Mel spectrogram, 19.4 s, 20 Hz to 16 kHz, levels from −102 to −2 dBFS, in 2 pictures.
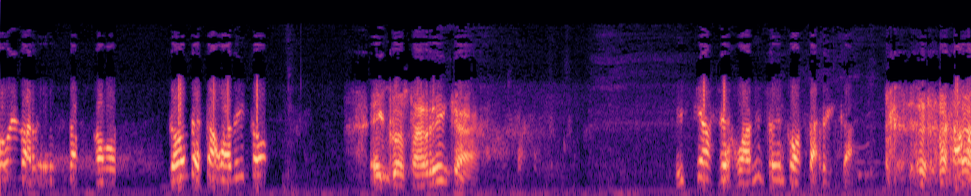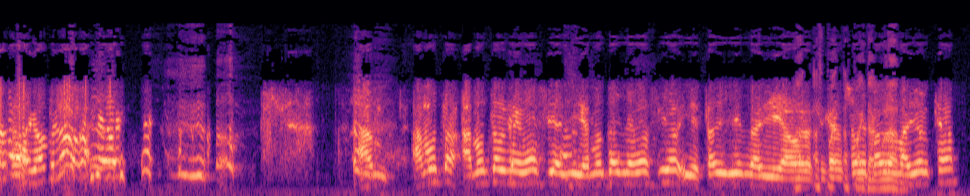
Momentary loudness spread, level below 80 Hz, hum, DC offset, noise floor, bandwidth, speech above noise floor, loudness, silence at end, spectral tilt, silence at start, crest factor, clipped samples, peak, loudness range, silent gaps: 15 LU; -64 dBFS; none; under 0.1%; -64 dBFS; 9.4 kHz; 45 dB; -19 LUFS; 0.15 s; -5.5 dB/octave; 0 s; 18 dB; under 0.1%; -2 dBFS; 6 LU; none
